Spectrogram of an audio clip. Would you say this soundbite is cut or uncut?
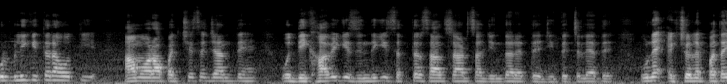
uncut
